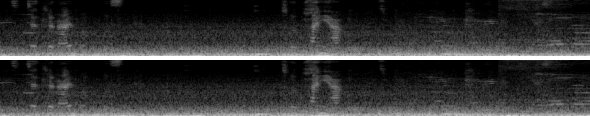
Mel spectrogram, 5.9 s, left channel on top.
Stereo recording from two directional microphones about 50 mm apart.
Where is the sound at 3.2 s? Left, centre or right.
Centre.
